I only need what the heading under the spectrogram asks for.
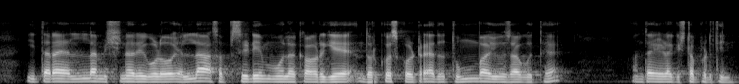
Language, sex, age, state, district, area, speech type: Kannada, male, 18-30, Karnataka, Tumkur, rural, spontaneous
